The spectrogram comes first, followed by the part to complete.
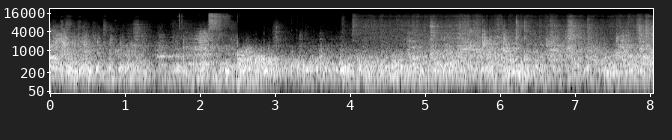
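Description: Candlepin bowling ball rolling down a wooden lane, a steady rumble, with a few knocks in the first couple of seconds.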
